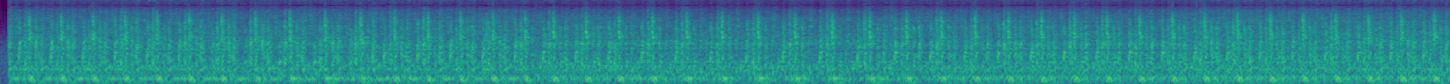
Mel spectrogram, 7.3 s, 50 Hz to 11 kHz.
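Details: Caterpillar 977L with 10.5L CAT diesel idling: sharp steady knock about three times a second over the clatter despite oil pressure holding in the green; injector knock suspected, cracking injector 6 made no change, cause unconfirmed.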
